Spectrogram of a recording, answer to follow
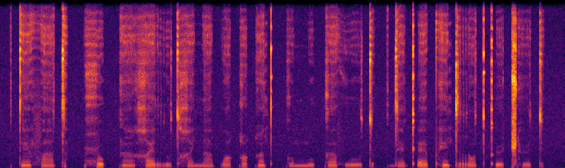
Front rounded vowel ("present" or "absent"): present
